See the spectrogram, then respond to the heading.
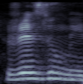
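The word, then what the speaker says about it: résumé: versatile additional अतिरिक्त extra रेज्यूुमे biodata French word है ये सीवी इसका प्रोन्स प्रोनन्सिएशन होता है रेज्यूुमे देखिए यहां पे लिखा हुआ है रेज्यूुमे ठीक है ये रेज्यूम नहीं है आर ई एस यू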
